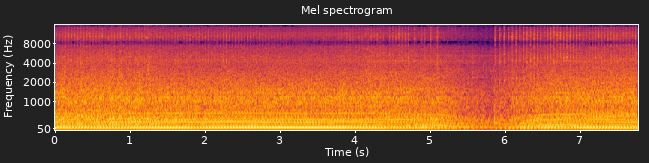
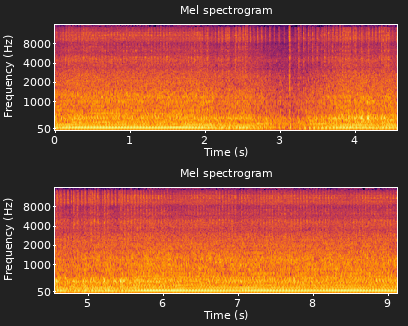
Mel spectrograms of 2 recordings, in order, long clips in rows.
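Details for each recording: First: Toro 22-inch Recycler mower with Kohler engine, new HIPA replacement carburetor fitted; smooth, steady drone dips briefly around five seconds and recovers cleanly. Normal running. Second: Toro 22-inch Recycler Kohler mower on new HIPA carb, running on gas; steady, even drone after a brief dip, keeps running after release because the rusted semi-metallic flywheel brake pad isn't grounding the kill. Engine fails to shut off.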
